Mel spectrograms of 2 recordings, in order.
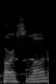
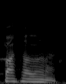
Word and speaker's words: Barcelona: both pronouncing Barcelona wrong. It's Barcelona.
